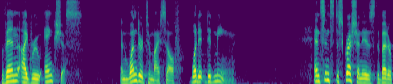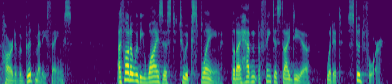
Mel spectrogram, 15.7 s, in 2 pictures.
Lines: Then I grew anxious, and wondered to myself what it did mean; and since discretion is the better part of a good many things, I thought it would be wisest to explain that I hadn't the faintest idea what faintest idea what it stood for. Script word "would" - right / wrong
right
